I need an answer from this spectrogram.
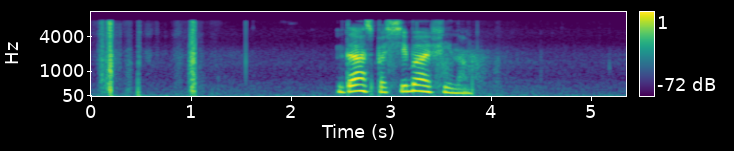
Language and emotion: Russian, neutral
